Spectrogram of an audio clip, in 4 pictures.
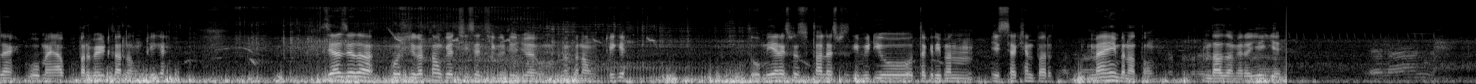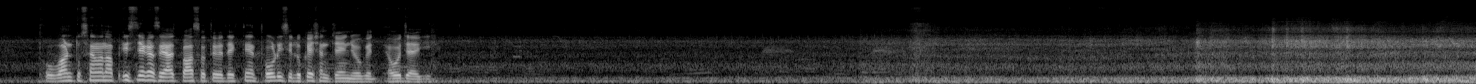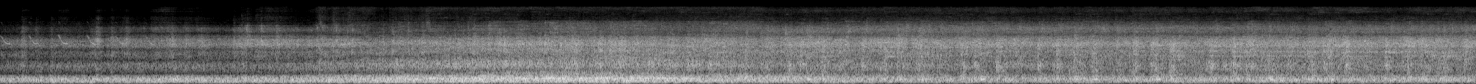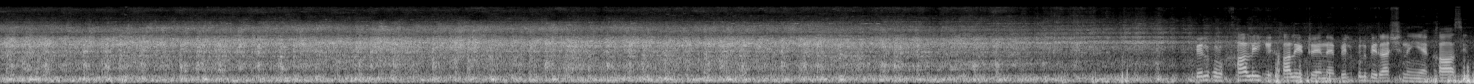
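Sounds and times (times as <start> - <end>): diesel locomotive passing: 0.0 - 59.0
wheel-on-rail noise: 1.7 - 7.5, 24.4 - 56.9.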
